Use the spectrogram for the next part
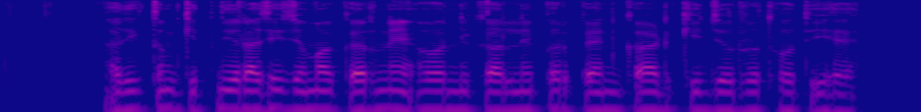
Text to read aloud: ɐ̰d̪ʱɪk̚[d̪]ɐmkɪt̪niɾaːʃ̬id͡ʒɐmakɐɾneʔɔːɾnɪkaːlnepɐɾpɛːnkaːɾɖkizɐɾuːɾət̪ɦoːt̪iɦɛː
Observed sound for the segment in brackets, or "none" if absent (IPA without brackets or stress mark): t̪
